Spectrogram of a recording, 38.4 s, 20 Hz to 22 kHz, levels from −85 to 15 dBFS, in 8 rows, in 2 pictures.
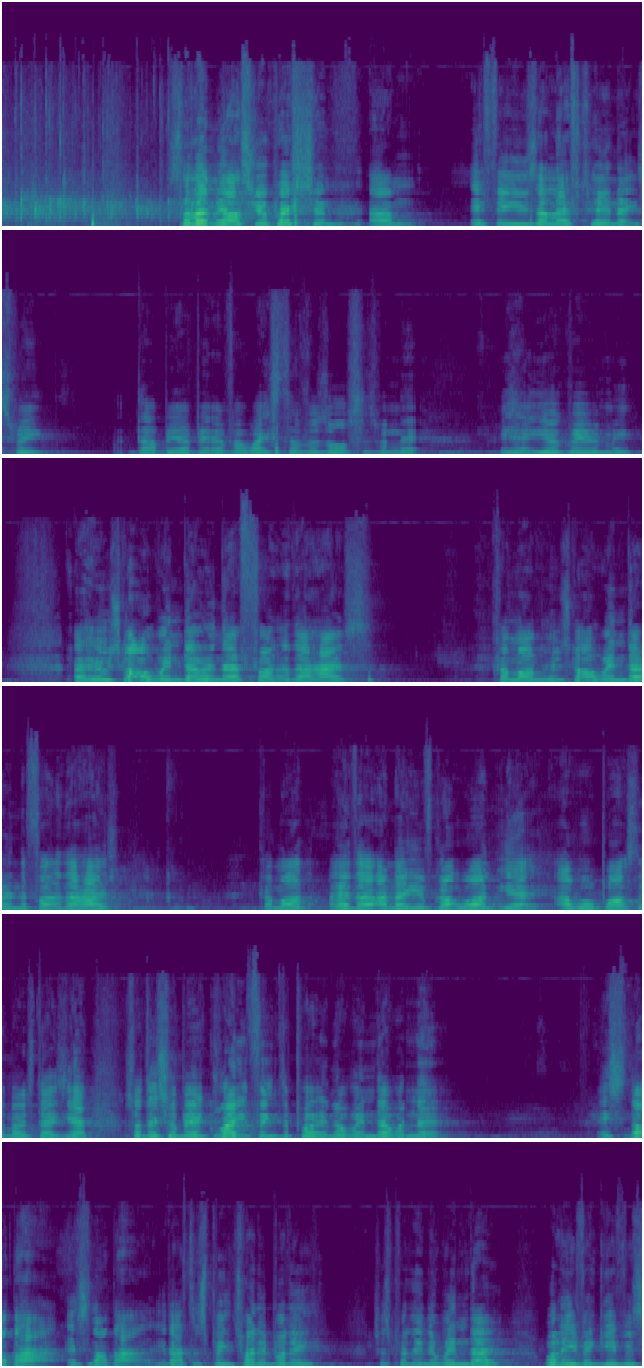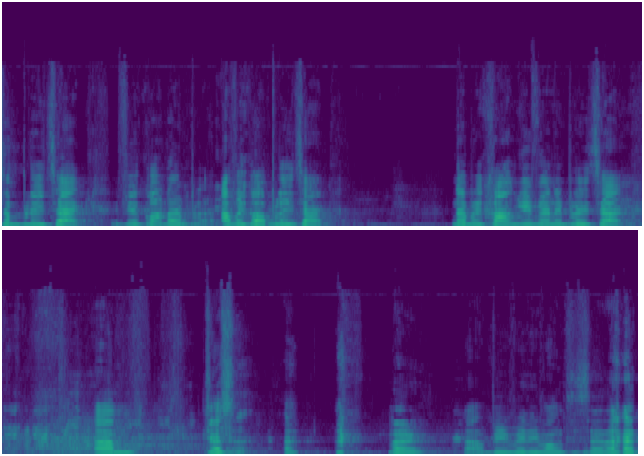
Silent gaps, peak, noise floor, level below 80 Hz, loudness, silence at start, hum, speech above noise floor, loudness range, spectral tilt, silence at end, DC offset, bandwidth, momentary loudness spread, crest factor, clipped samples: none; -4 dBFS; -68 dBFS; -70 dBFS; -30 LUFS; 0 s; none; 37 dB; 7 LU; -4 dB/octave; 0 s; under 0.1%; 18.5 kHz; 15 LU; 28 dB; under 0.1%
